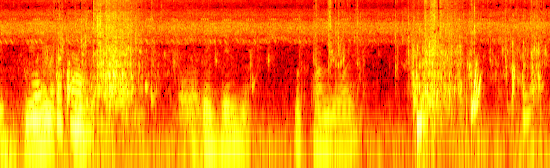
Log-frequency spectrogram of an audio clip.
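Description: A fish splashes in the water at the surface.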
